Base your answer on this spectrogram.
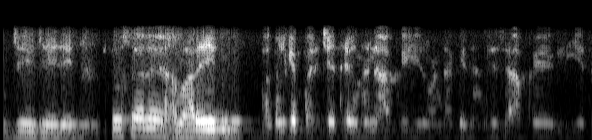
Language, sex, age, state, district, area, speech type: Hindi, male, 18-30, Uttar Pradesh, Jaunpur, rural, conversation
